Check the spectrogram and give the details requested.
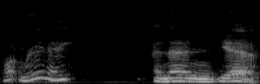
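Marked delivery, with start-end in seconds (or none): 0.0-0.8 high, rising surprised question; acted disbelief. Reacting to a friend's coming out, retold surprise. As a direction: imitate someone taken aback.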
